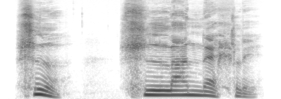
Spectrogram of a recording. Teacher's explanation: There you get that L sound, preceded by a breathy sound. · Term: double L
